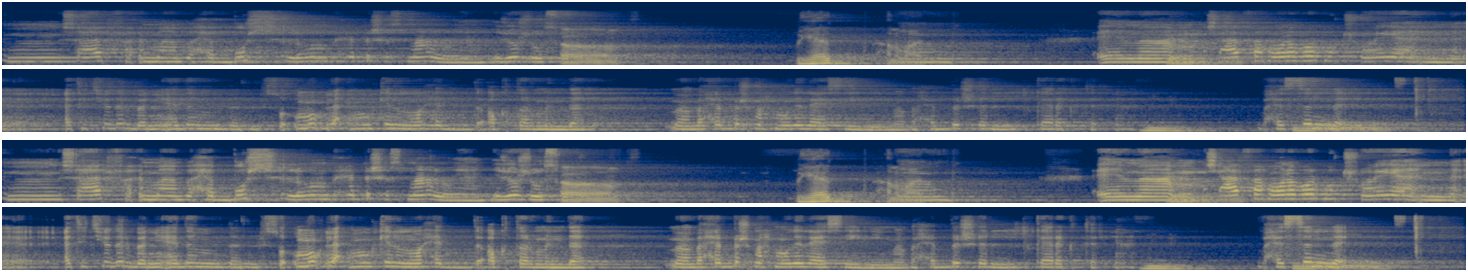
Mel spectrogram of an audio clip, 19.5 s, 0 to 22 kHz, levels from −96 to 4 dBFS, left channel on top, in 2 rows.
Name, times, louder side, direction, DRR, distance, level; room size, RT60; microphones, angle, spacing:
voice 1, 0.0-3.8 6.0-6.4 7.1-13.7 14.2-17.3 18.1-18.8, right 4 dB, 65° right, 12 dB, 0.8 m, -26 dB
voice 2, 3.7-4.2 5.3-6.3 7.8-8.3 17.3-17.7 18.4-19.1, right 2 dB, 20° right, 13 dB, 0.5 m, -28 dB
26.5 x 13.5 x 8.0 m, 2.8 s
head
